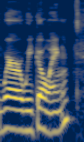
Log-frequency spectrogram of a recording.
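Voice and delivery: ordinary talk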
